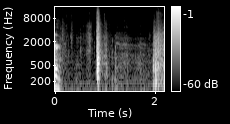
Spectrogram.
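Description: A single short, sharp knock a little under a second in, otherwise quiet: something knocking against the cardboard shipping box as its contents are handled.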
